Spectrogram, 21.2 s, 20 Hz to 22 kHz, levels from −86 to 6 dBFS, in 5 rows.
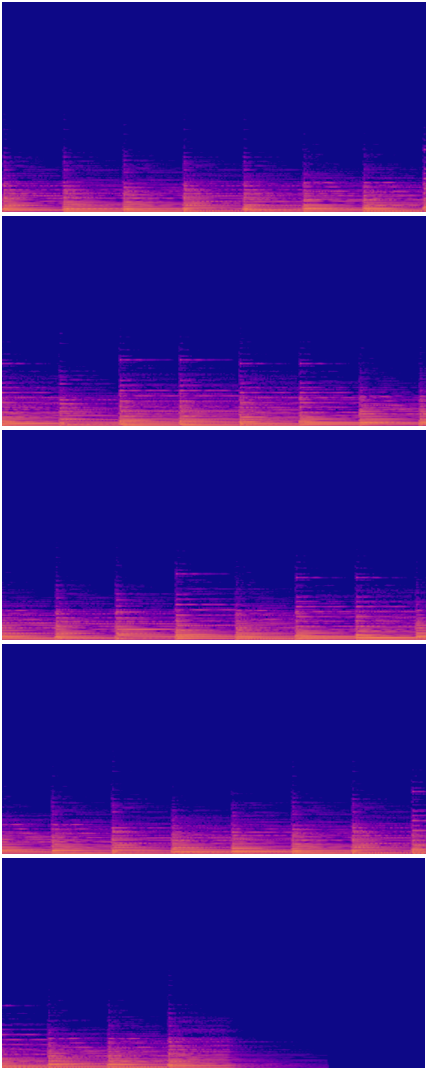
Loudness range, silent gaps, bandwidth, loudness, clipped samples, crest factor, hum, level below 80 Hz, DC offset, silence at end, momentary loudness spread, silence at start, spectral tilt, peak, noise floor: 2 LU; none; 7.4 kHz; -30 LUFS; under 0.1%; 16 dB; none; -60 dBFS; under 0.1%; 1.7 s; 6 LU; 0 s; -8 dB/octave; -14 dBFS; -63 dBFS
